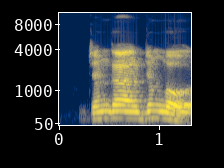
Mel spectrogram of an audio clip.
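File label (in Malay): "jenggar-jenggur", Malay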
